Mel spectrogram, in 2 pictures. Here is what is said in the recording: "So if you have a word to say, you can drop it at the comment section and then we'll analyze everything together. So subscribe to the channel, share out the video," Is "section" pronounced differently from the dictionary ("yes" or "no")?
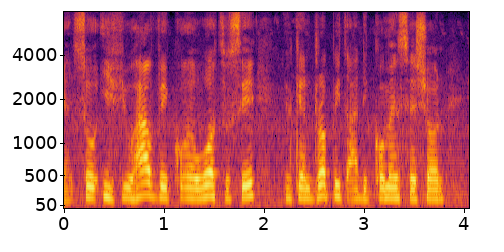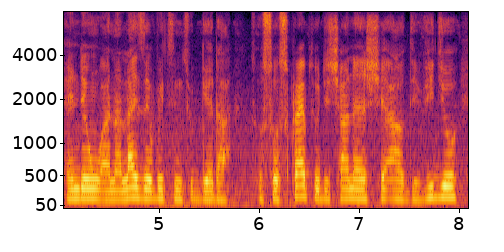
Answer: yes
